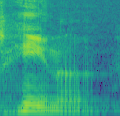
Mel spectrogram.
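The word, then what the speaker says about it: hina (ἵνα): There is an important word in John 3:16, a conjunction pronounced hina, and is generally translated in English by the word that, which in this context introduces both a purpose and a result.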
